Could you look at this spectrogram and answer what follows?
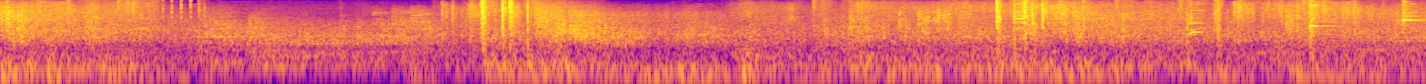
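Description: Naval gunfire rumbles through a warship video game, with dense overlapping booms and crackling salvos forming a steady, loud barrage across several seconds and sharper shots punching through near the middle.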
